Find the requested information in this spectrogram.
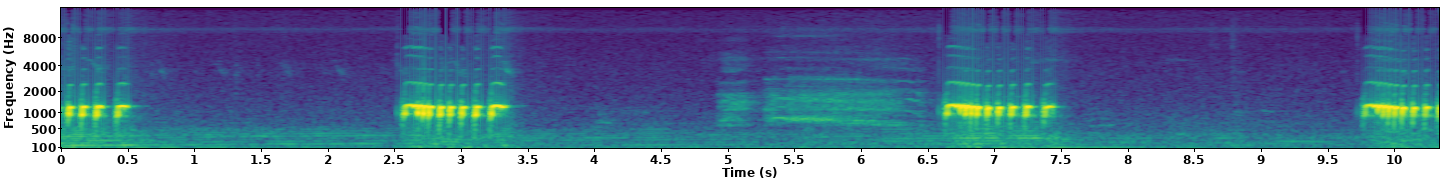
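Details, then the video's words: Local wild zebra dove, from natural habitat rather than bred, its call used as a lure for attracting birds: four staccato cooing phrases, each a short tone breaking into rapid pulses, repeated about every three to four seconds, with a faint unclear sound in between. "suara pancinggan perkutut lokal cocok untuk pemikat burung"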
